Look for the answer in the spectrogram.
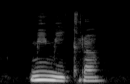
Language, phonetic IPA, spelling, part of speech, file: Polish, [mʲĩˈmʲikra], mimikra, noun, LL-Q809 (pol)-mimikra.wav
